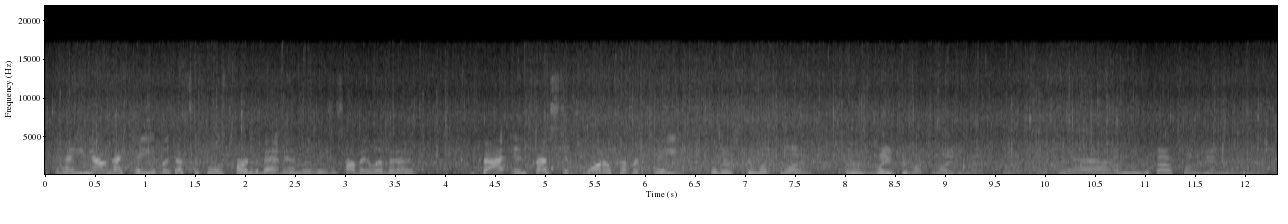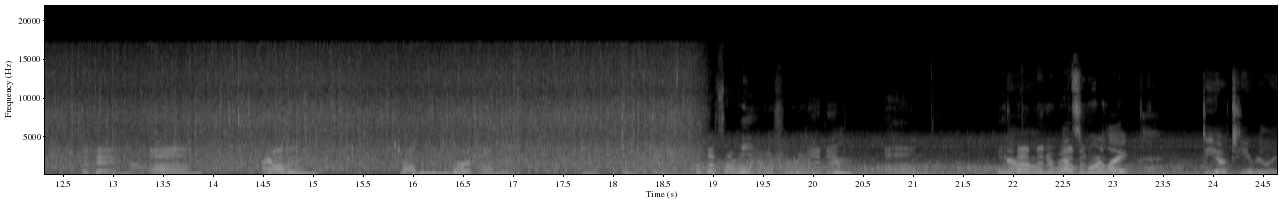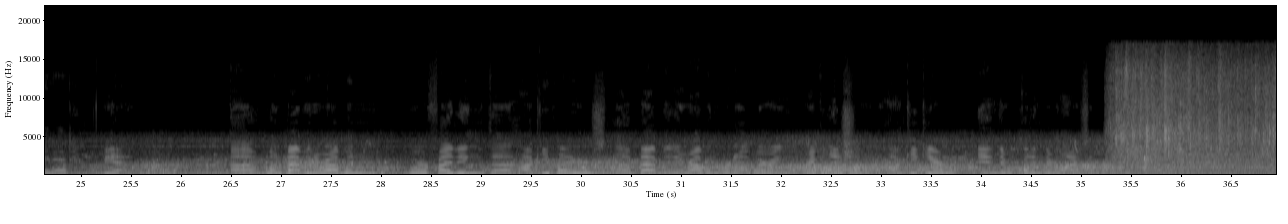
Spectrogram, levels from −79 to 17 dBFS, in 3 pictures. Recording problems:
rain or running water; loud; throughout; 3 dB below the speech

